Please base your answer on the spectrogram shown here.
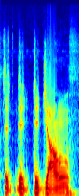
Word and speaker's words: DeJong: So I guess DeJong, that's how you say his name, that would be okay, but even their odds are kind of baity.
